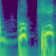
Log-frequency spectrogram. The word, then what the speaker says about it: bouquet: अच्छा, बुके का स्पेलिंग बताना है। बुके, इसको लोग ना बुकेट बोलते हैं। बुकेट नहीं, ये बेसिकली बुके होता है। टी को साइलेंट किया जाता है।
